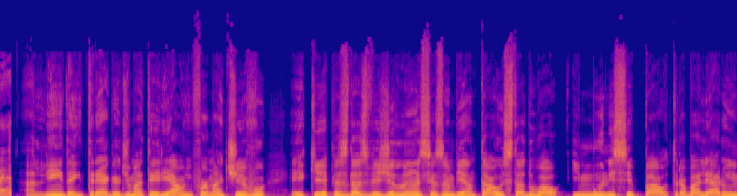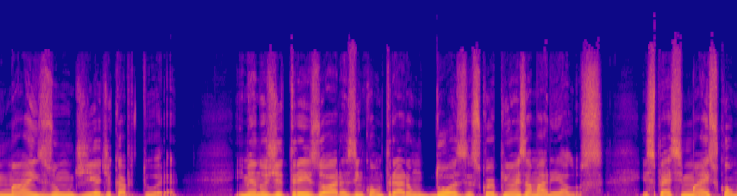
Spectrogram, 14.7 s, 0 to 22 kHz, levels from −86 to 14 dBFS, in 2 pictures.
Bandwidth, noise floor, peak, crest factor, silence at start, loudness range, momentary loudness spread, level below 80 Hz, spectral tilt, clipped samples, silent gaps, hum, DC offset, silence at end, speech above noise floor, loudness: 17.5 kHz; -48 dBFS; 0 dBFS; 14 dB; 0 s; 2 LU; 8 LU; -42 dBFS; -6 dB/octave; under 0.1%; none; none; under 0.1%; 0 s; 33 dB; -15 LUFS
